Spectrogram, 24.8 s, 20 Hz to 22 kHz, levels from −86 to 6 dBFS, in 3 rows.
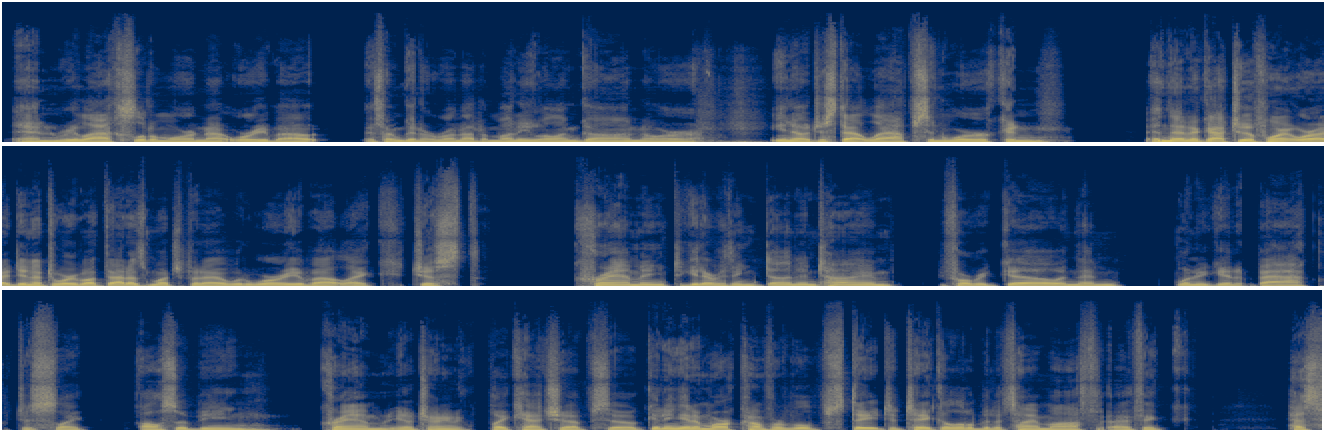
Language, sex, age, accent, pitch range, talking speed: English, male, 40-59, American, 95-110 Hz, 240 wpm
